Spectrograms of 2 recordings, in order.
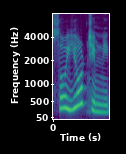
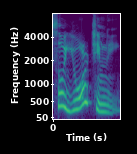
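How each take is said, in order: First: Said in the usual way. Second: "so your chimney" drawn out word by word, slowly; slow poem reading. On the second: Shown as a demonstration. Teacher reads the line slowly for the class, slow and deliberate. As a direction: read the verse slowly to the class. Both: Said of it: "এখানে কবিতার দৃষ্টিকোণটা দেখো".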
